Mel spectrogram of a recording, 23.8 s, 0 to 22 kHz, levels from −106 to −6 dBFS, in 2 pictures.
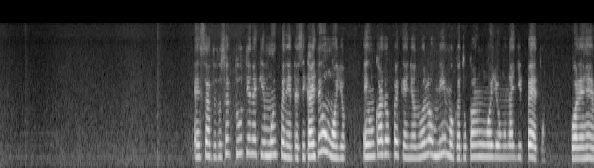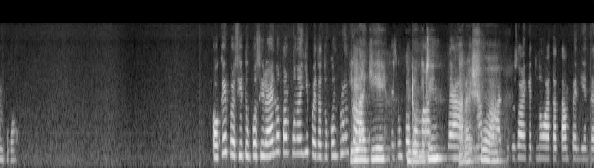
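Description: Speech suppressed in double talk at 19.22, 19.68, 20.72, 21.4 and 21.72 s: the speech dips briefly, by about 15, 20 and 25 dB in the first three and less in the last two. Likely an echo canceller, confused by simultaneous talk, turned its own talker down.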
